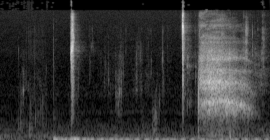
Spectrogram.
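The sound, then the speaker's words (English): Wet mouth sounds of someone gulping Merlot wine from a small bottle from a four-pack: a few soft clicks and swallows, then a louder, breathy rush near the end. No talking. “Let me take another gulp. I'm about to finish this daggone little bottle.”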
